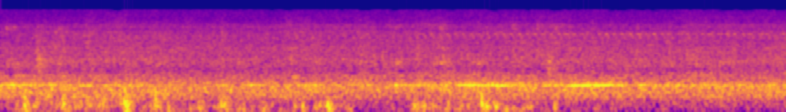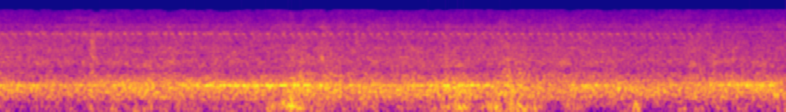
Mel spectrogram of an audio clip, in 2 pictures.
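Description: Wind blows across an open field.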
